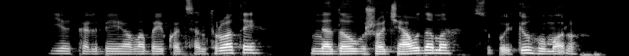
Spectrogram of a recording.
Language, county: Lithuanian, Telšiai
